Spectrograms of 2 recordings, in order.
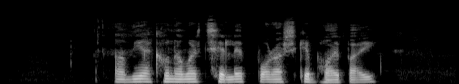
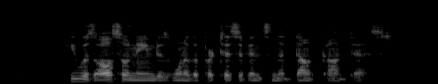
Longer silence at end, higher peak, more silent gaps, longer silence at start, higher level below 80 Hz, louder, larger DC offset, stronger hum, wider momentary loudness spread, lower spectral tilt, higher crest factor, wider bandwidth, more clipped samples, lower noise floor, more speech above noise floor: first, 0.85 s vs 0.45 s; first, -4 dBFS vs -26 dBFS; neither; first, 1.15 s vs 0.65 s; first, -62 dBFS vs under -90 dBFS; first, -22 LUFS vs -45 LUFS; neither; neither; second, 7 LU vs 13 LU; first, -7 dB/octave vs -1.5 dB/octave; about the same, 20 dB vs 20 dB; first, 9 kHz vs 7.4 kHz; neither; second, -68 dBFS vs -79 dBFS; first, 47 dB vs 34 dB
